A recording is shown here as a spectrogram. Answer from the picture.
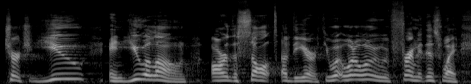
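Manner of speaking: usual speaking voice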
